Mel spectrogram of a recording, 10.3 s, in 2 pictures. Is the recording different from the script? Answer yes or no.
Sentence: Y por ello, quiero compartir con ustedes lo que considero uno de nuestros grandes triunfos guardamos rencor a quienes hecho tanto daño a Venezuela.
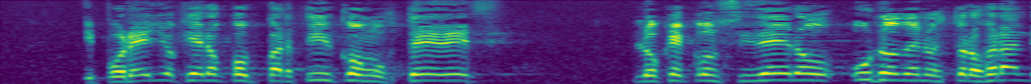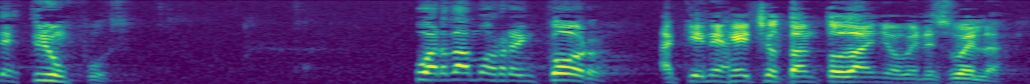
no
